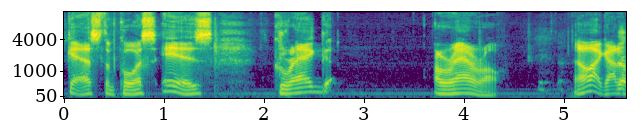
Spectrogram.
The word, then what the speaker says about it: Oreiro: And our first guest, of course, is Greg Aerero. Oh, I got it right. It's a tough name to pronounce.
